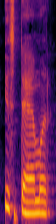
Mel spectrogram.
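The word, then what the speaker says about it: stammer: कहने का मतलब यहाँ पर M हमारा 2 बार है, पढ़ना खाली 1 बार है। और आखिरी में लिखा है ER। ER को हम लोग पढ़ते हैं अर। अगर आपको इंग्लिश में कहीं पर ER लिखा मिले तो उसका उच्चारण हमें अर करना है। और यहाँ पे M 2 बार है, पढ़ना 1 बार है। तो पूरी मीनिंग स्टैमर। स्टैमर।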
